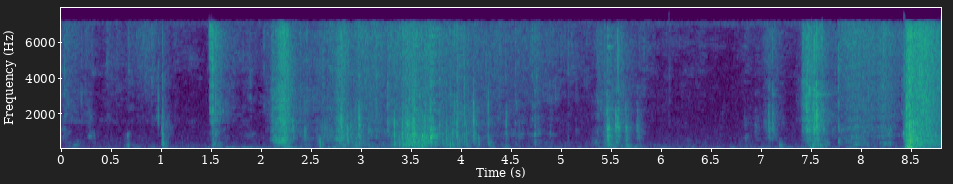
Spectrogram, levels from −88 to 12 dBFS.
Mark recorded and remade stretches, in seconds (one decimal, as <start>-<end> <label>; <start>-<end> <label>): 0.0-8.8 recorded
